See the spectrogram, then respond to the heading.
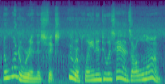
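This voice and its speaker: A woman reading a children's fantasy audiobook, voicing a brisk, composed female fairy captain in a coaxing, authoritative manner. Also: on the high side, very animated, warm tone, voice pushed up, poor audio. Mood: urgent, serious.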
